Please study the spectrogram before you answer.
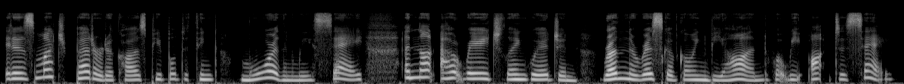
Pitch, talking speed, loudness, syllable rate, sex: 235 Hz, 190 wpm, -22 LUFS, 4.7 syllables/s, female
